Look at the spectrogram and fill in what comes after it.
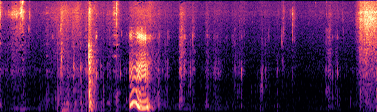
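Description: Close-miked chewing and biting of chickpea masala and potatoes, with small wet clicks and mouth noises. A short hummed voice sound about three seconds in is the loudest moment, and a soft hiss comes near the end.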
